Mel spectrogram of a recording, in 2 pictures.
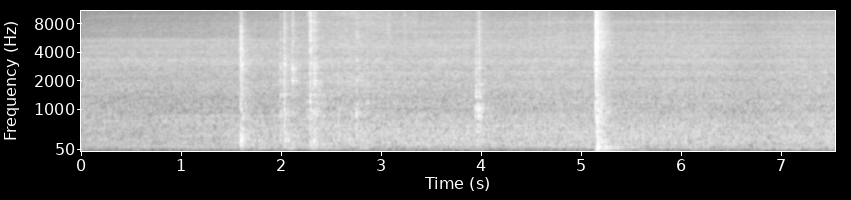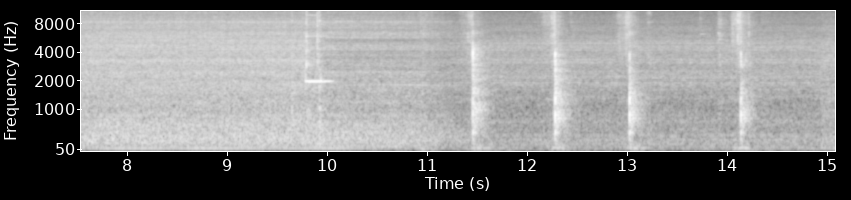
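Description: A countertop oven-microwave being loaded and started: a baking tray clatters in, the door shuts with a loud clack, and a short single beep sounds as it is set going. Near the end come three or four knocks of a kitchen knife slicing garlic on a wooden cutting board.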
